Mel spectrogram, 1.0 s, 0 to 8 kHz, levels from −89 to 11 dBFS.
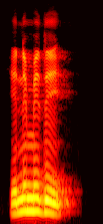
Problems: none marked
